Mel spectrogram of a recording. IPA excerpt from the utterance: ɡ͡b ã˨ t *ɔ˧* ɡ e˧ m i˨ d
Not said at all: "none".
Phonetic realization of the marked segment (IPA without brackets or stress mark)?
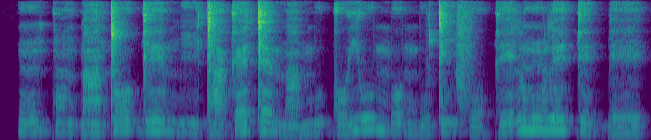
o˧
